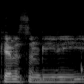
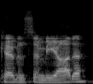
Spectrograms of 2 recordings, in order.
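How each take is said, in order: First: The surname ends with a short 'bidi' sound. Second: The surname ends with an extra 'ota' sound. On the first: The speaker calls it right. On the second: The speaker calls it wrong.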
